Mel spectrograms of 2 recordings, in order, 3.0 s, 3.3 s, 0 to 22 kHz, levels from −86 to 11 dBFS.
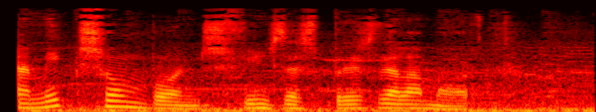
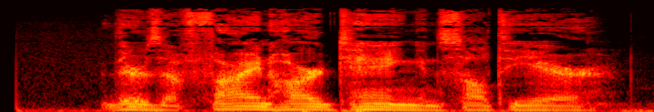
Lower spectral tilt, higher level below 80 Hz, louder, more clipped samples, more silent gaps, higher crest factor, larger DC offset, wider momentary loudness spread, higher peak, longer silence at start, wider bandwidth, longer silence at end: about the same, -4.5 dB/octave vs -4 dB/octave; first, -34 dBFS vs -40 dBFS; about the same, -25 LUFS vs -23 LUFS; neither; neither; about the same, 18 dB vs 20 dB; neither; about the same, 8 LU vs 6 LU; second, -8 dBFS vs -4 dBFS; about the same, 0.1 s vs 0.1 s; about the same, 16.5 kHz vs 16.5 kHz; about the same, 0 s vs 0 s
